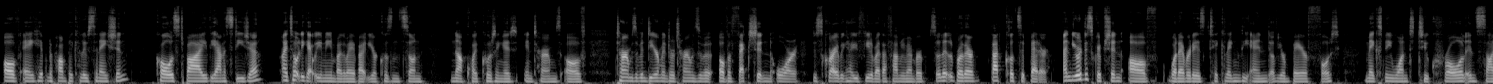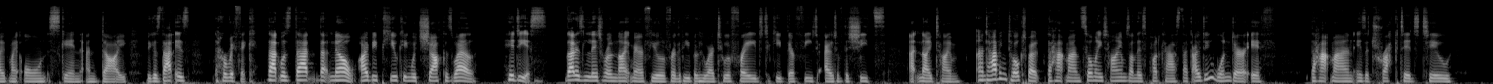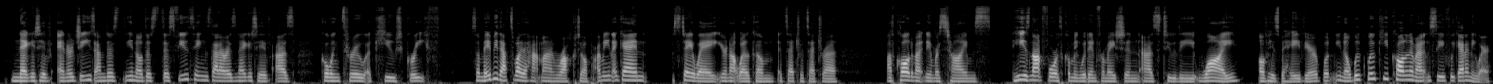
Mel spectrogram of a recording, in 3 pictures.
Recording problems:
wrong speed, natural pitch; too fast; 1.5 times normal speed

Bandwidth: 16 kHz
